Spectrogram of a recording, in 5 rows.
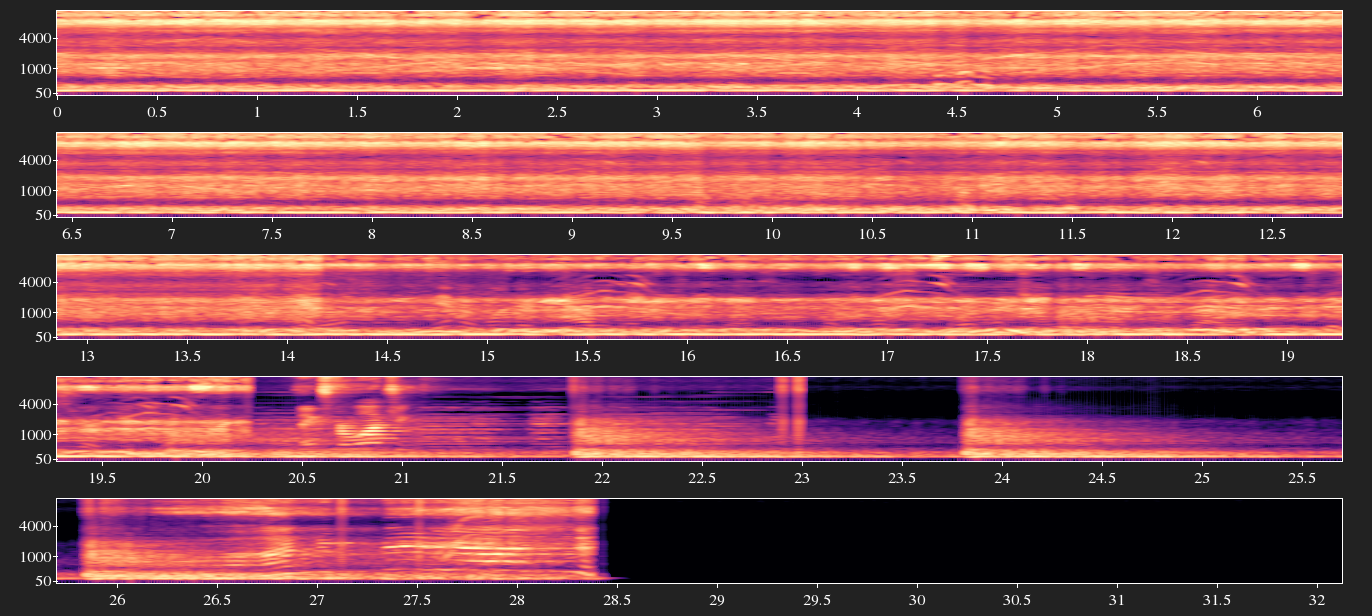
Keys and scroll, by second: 9.8-10.7 Left, 12.3 Left, 13.3 Left, 15.1-16.2 Left.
